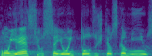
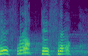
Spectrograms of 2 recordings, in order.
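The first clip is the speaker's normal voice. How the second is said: much higher guinea fowl call impression; 10 semitones higher than usual. Telling listeners how the guinea fowl talks, imitating a guinea fowl call. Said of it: "Já viu a galinha da Angola? Ela fala é assim".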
